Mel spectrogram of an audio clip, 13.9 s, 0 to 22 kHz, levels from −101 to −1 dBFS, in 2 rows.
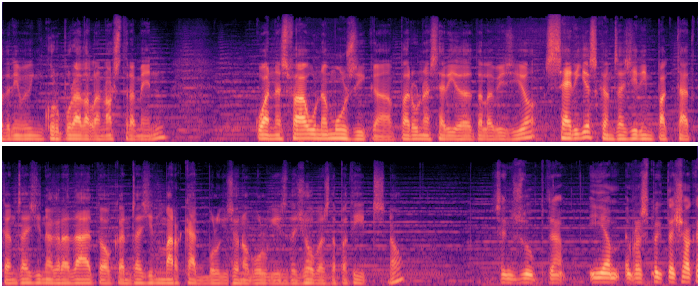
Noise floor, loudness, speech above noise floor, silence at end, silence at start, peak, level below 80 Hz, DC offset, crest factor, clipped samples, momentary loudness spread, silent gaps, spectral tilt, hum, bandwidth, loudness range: -45 dBFS; -24 LUFS; 21 dB; 0 s; 0 s; 0 dBFS; -54 dBFS; under 0.1%; 24 dB; under 0.1%; 12 LU; none; -5.5 dB/octave; none; 14.5 kHz; 7 LU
